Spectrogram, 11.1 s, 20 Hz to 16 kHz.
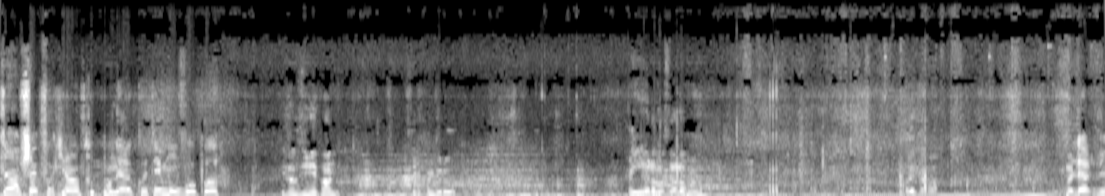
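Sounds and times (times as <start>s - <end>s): rally car engine: 0.0s - 11.0s.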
